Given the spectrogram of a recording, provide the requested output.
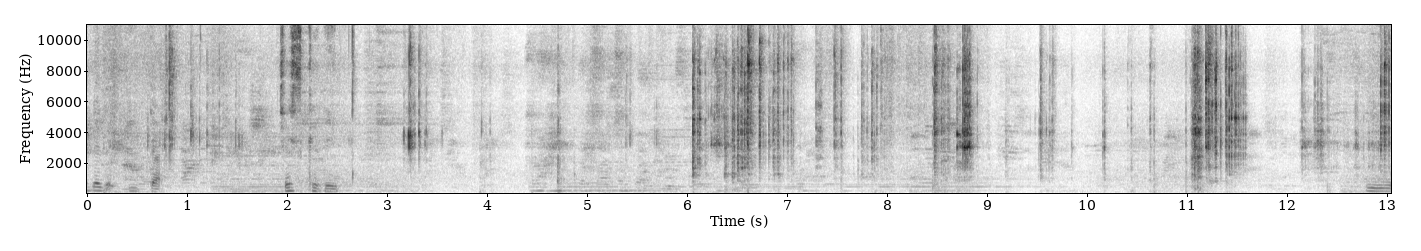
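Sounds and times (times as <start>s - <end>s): small pieces rattling in plastic: 0.4s - 1.6s, 5.4s - 9.8s, 10.5s - 13.0s.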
